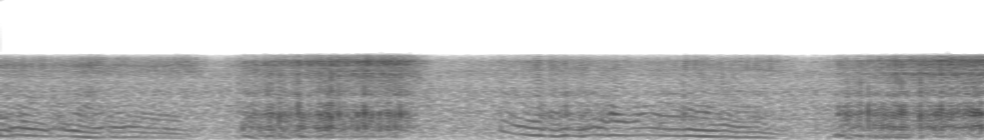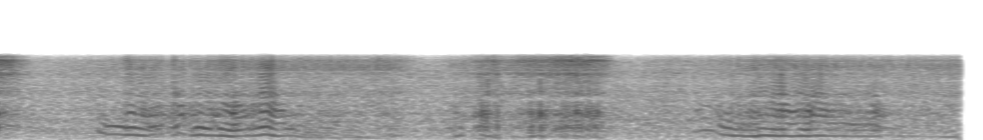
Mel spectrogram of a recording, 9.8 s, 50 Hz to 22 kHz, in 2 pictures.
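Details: 13-month, 3-week-old toddler asleep in the car, very tired, snoring loudly: steady soft snoring with rough vibrating breaths in and out at about 20 breaths a minute.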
